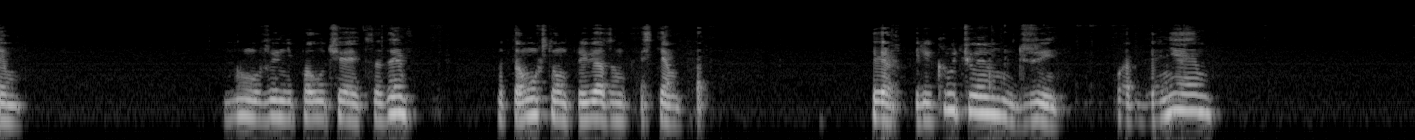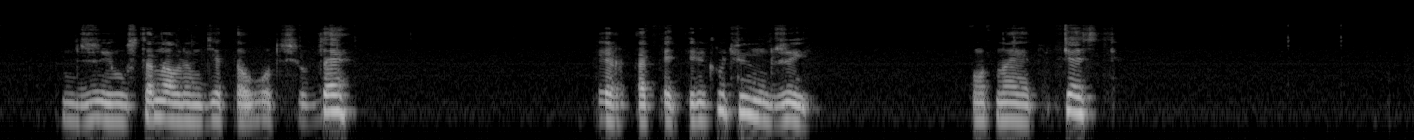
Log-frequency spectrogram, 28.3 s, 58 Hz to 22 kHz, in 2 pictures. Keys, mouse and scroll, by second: 2.4 middle click, 3.7 shift+middle click, 4.5-5.0 scroll up 4, 11.0 scroll up 1, 11.0 g, 11.1 middle click, 11.9-12.4 scroll down 3, 12.6 middle click, 14.4 g, 16.2 middle click, 17.7 middle click, 19.8 r, 24.2 middle click, 24.2 g, 27.0 middle click, 27.8 g.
